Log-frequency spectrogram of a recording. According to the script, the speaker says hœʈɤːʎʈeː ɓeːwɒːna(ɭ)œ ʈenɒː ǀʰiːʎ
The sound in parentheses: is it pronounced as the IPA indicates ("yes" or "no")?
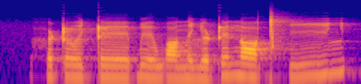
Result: no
